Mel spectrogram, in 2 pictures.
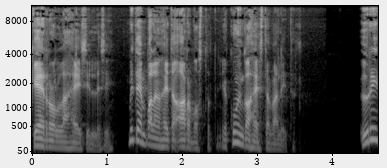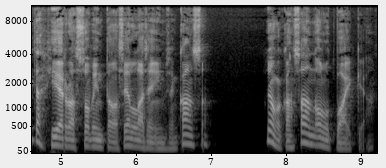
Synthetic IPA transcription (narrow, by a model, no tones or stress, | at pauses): kerːollæɦe̞isḭlːḛsḭmit̪e̞mpɑljoɦeijt̪æ̰ʔɑrʋost̪ɑt̪jɑkuiŋkɑɦe̞ist̪æʋæ̰lḭt̪æ̥t̪ | ʔyɾit̪æhhie̞ɾoɑsːo̞ʋint̪oːse̞lːɑisenihmise̞ŋkɑnsːɑ | joŋkɑkɑnsːɑonolːut̪ʋɑjke̞̰ɑ̰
